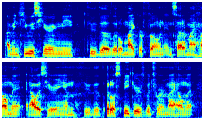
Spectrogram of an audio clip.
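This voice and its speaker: A man's voice: on the low side, steady tone, fast. A young man giving a casual, conversational product review to camera in a laid-back, slangy way. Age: young adult. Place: small bedroom, indoors.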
